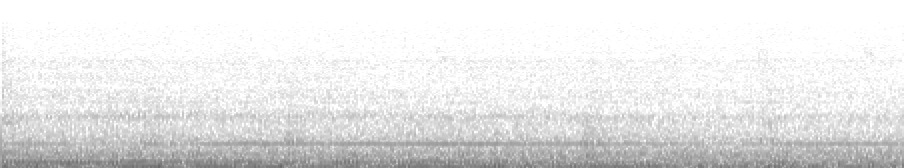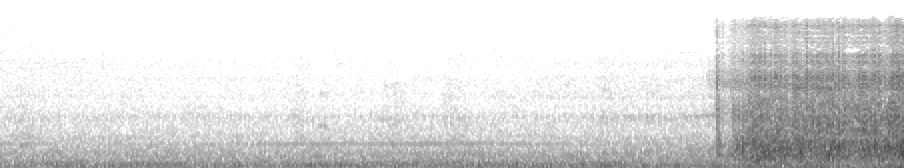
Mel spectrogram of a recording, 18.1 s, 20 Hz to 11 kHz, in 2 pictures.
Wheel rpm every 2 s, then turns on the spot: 0, 0, 0, 0, 0, 0, 0, 0, 20.
16-18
